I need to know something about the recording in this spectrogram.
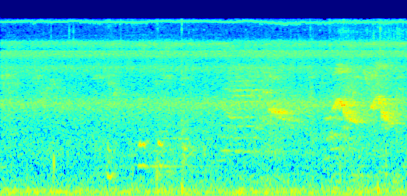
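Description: A bird calling outdoors: a quick run of short, falling chirps in the second half, over a faint steady hiss from eggs frying in shallow oil in a pan.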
